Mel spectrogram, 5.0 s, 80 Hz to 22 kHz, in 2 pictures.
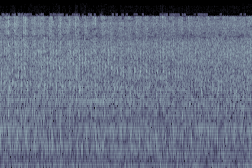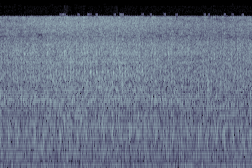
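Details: Infiniti G37 at warm idle: quick light tick about twice a second, found with an oil funnel to be the vapor canister purge solenoid, not an injector; a new one is equally noisy, so normal.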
